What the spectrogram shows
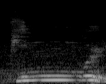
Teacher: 이제 C는 명사 B와 물이 결합한 합성어이고 B와 물은 모두 고유어이며 자 앞말 B가 모음으로 끝나고 뒷말 물의 첫소리 미음 앞에서 니은 소리가 덧남으로 사이시옷을 표기해야 된다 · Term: 니은 소리가 덧나게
